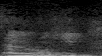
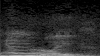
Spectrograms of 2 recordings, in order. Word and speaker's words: El Roi: Ano po, sa Greek, sa Hebrews, ang pronunciation po nito is El Rohi. Sa English po ay El Roy.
